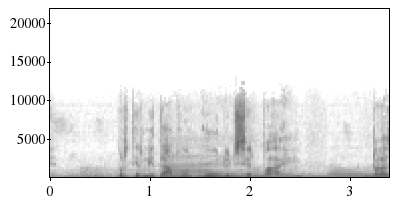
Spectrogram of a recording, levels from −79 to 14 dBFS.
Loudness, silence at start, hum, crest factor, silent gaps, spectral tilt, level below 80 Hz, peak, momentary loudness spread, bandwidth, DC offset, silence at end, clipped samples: -29 LUFS; 0 s; none; 22 dB; none; -4 dB/octave; -42 dBFS; -8 dBFS; 17 LU; 12.5 kHz; under 0.1%; 0 s; under 0.1%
